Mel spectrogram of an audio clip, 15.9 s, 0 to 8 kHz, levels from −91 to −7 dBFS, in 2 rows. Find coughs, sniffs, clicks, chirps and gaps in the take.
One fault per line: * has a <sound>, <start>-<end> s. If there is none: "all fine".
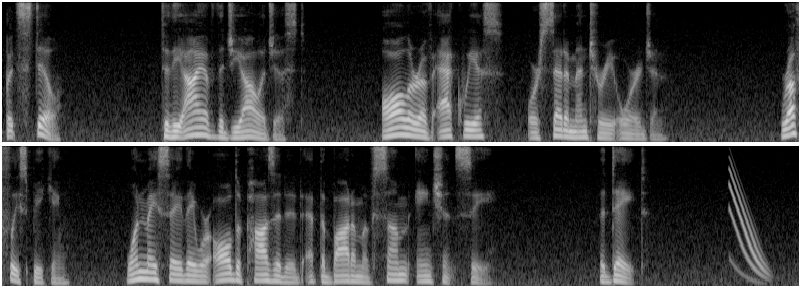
* has a chirp, 15.2-15.7 s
